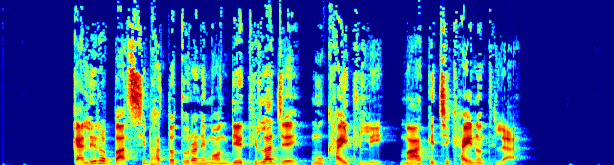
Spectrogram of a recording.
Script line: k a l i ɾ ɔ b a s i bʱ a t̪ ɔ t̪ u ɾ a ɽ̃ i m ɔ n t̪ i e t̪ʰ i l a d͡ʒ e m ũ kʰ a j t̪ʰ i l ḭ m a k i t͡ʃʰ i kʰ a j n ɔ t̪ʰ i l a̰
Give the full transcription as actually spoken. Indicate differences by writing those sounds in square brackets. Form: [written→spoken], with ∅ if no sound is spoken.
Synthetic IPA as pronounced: k a l i ɾ ɔ b a s i bʱ a t̪ ɔ t̪ u ɾ a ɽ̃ i m ɔ n [t̪→d̪] i e t̪ʰ i l a d͡ʒ e m ũ kʰ a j t̪ʰ i l ḭ m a k i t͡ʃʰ i kʰ a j n ɔ t̪ʰ i l a̰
